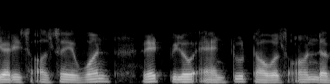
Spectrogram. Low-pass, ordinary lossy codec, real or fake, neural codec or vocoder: 5.4 kHz; none; fake; codec, 24 kHz, 6 kbps, HILCodec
